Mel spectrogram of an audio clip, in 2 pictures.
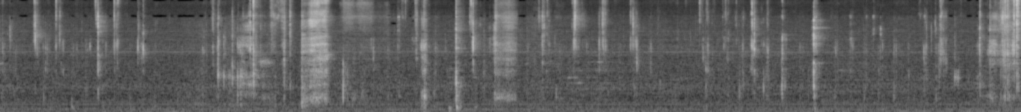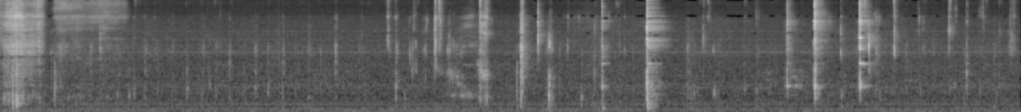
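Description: Close-miked chewing and eating of a soft, sticky sea urchin and natto rice bowl, with frequent short clicks as a metal spoon stirs and scrapes in a glass bowl. A few louder mouthfuls stand out, the longest about halfway through.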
